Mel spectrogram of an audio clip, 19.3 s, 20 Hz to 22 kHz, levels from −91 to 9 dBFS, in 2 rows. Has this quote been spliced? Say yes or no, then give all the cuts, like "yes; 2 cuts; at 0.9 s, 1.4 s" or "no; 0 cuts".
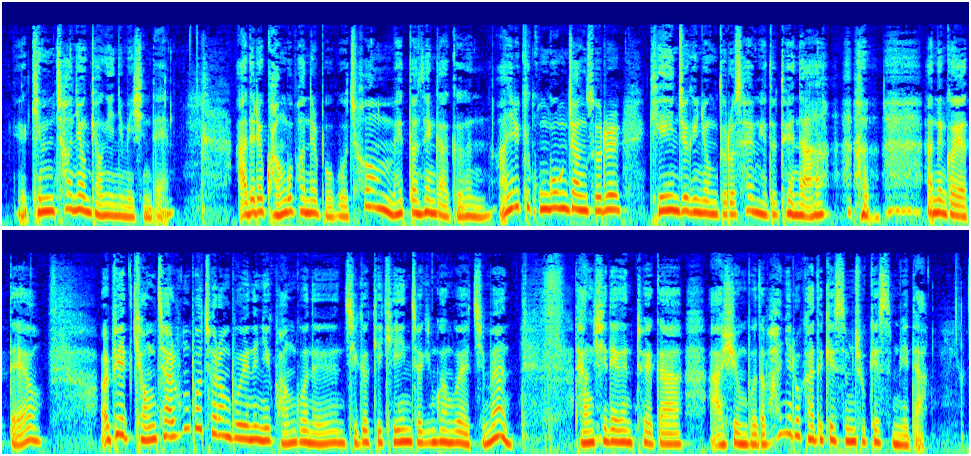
yes; 1 cut; at 15.4 s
